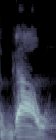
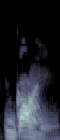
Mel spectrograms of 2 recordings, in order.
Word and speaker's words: gown: Now the other word for you Jere you say gown gown an academic gown not gone gone from go is g o n e but g o w n you say a gown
